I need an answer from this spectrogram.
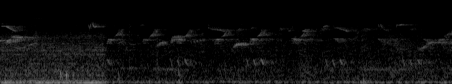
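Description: Small birds chirping over and over, short high calls several a second. A low rumble fills the first second and then stops.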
